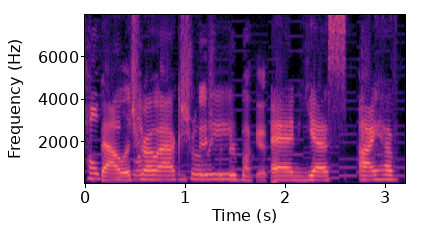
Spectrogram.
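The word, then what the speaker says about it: Balatro: Hi, it's pronounced Balitro actually.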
